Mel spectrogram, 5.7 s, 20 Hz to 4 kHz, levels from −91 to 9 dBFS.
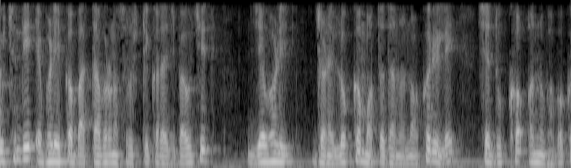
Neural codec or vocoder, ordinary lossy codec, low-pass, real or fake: none; none; 3.6 kHz; real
